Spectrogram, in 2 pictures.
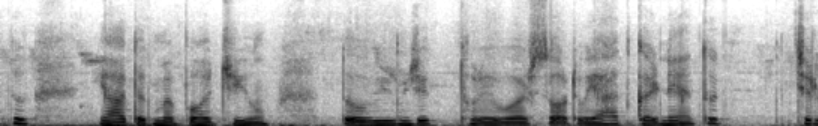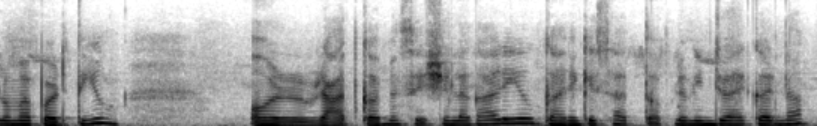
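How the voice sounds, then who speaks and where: A young woman talks through her exam study plan in a casual vlog, with a somewhat high, gravelly voice. Her delivery stays flat and even, wandering and restarting as she advises viewers. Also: a little hiss or hum. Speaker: exam aspirant vlogger.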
